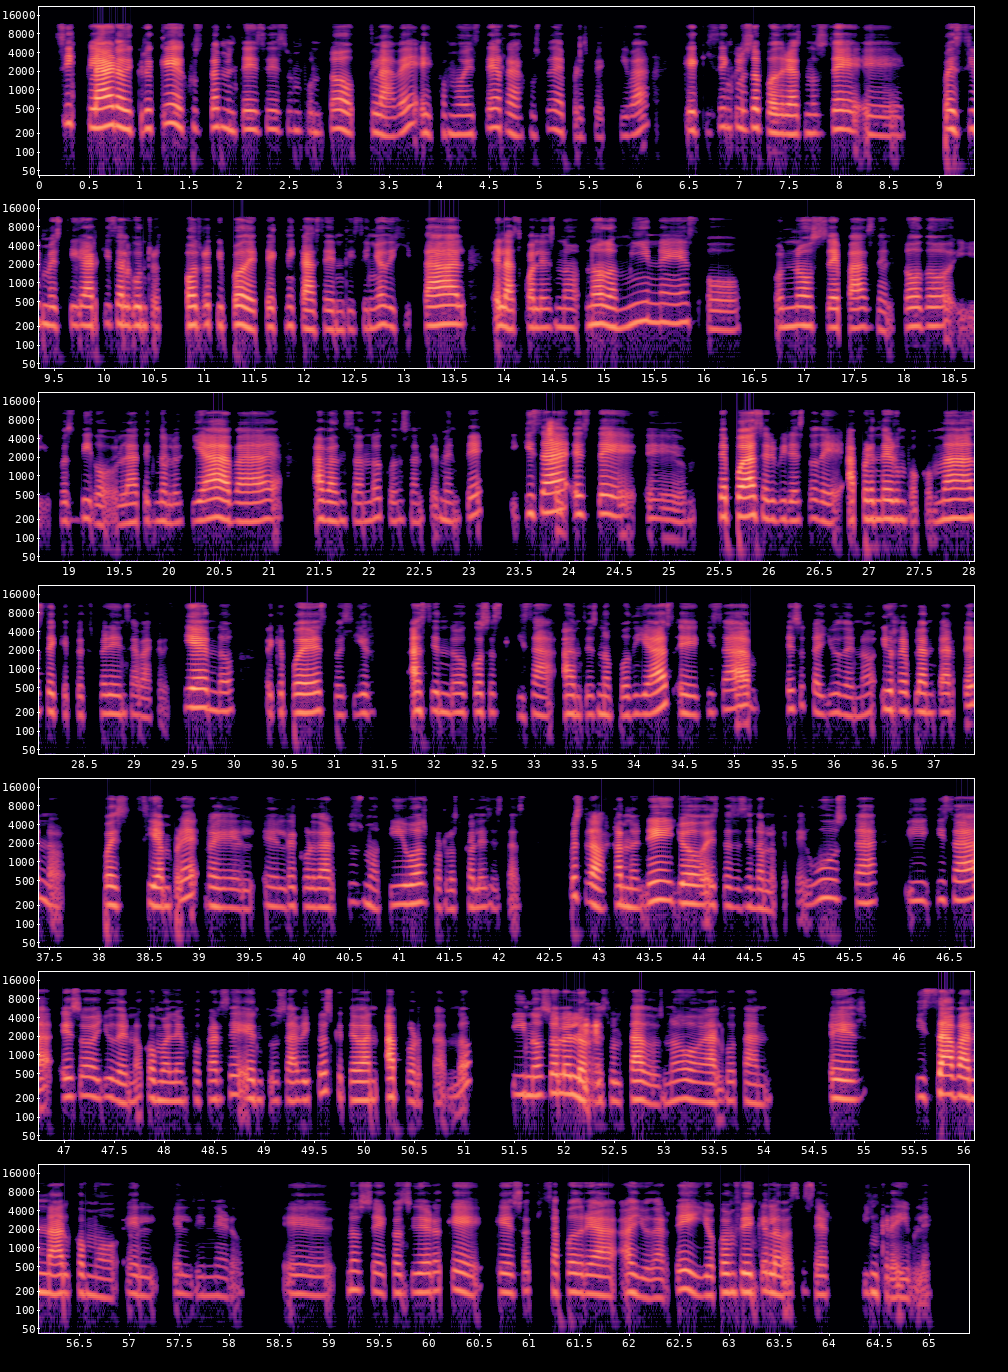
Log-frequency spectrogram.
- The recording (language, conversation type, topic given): Spanish, advice, ¿Cómo puedo mantenerme motivado cuando mi progreso se estanca?
- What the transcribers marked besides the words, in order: none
